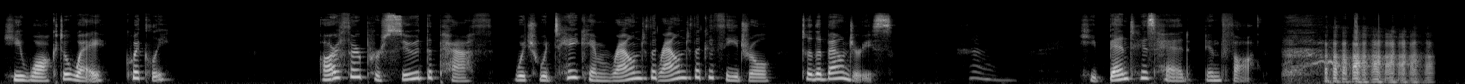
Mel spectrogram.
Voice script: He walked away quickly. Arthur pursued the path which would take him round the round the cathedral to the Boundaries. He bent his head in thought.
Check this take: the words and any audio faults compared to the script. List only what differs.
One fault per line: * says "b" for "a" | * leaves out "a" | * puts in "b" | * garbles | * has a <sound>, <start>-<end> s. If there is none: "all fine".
* has a sigh, 9.6-10.2 s
* has a laugh, 12.8-14.4 s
